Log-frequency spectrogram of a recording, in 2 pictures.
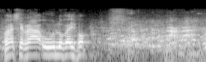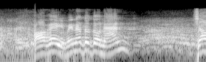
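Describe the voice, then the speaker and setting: A man's voice: extremely high pitch, noisy background. A man, a doctor, giving a live talk to patients, scolding them with humor and quizzing the audience. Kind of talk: live motivational health talk.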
